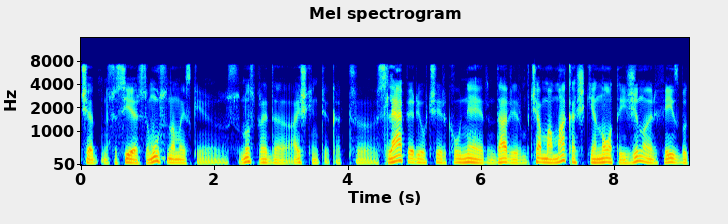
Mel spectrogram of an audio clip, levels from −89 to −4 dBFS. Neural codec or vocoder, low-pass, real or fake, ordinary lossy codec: none; 7.2 kHz; real; AAC, 64 kbps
